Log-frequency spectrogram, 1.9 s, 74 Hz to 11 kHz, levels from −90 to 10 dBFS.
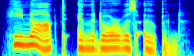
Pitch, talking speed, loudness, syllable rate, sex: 160 Hz, 215 wpm, -17 LUFS, 5.9 syllables/s, female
